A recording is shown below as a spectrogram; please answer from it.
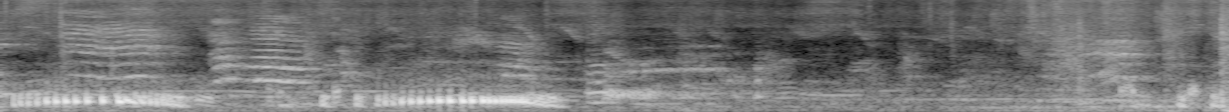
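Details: Two strong rolling coos from a courting pigeon, each a dense low throb lasting under a second, with a brief higher nasal call from another bird between them, then quieter coos fading.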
